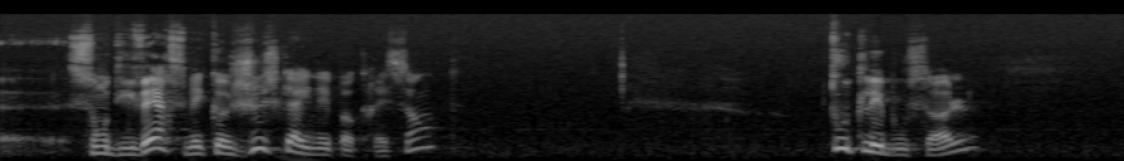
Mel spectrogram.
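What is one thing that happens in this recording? An elderly man speaks calmly and thoughtfully into a close microphone, with long pauses.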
